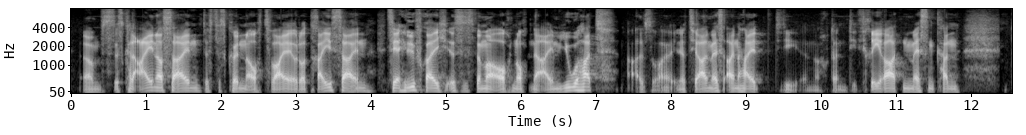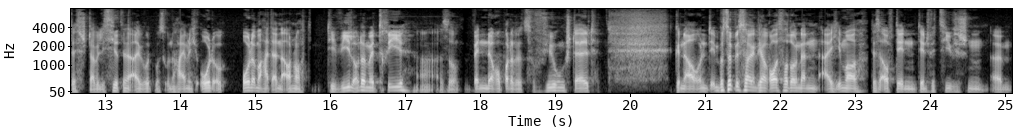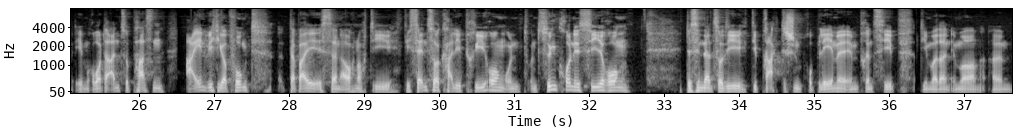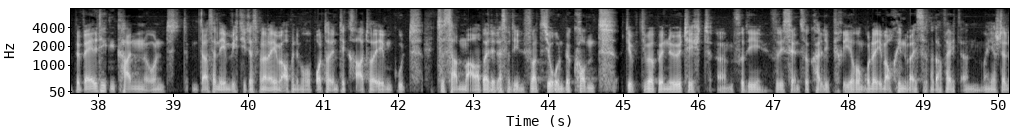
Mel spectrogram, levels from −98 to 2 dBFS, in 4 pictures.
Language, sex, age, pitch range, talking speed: English, male, 30-49, 75-100 Hz, 180 wpm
